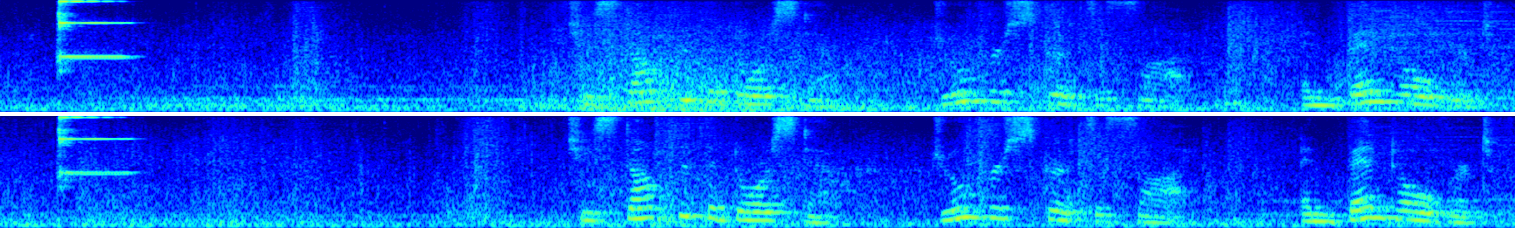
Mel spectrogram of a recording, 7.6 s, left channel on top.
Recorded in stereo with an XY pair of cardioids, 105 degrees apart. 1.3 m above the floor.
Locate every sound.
0.3 s a bell: 30° left, 0.7 m
2.8 s a woman speaking: 35° right, 0.7 m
